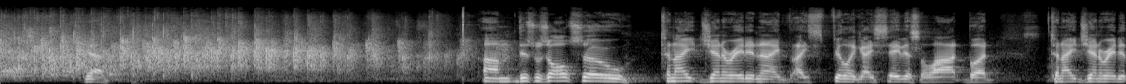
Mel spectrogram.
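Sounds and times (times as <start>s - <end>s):
golf clap from several people: 0.0s - 4.8s
speech: 0.8s - 1.2s, 4.8s - 11.2s.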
